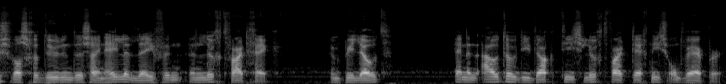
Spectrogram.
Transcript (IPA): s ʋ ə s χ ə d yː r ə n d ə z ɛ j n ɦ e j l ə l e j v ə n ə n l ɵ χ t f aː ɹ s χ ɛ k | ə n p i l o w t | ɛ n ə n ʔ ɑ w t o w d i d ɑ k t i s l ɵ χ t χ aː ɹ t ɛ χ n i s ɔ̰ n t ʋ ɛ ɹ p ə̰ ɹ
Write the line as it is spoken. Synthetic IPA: s ʋ ɑ s χ ə d yː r ə n d ə z ɛ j n ɦ e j l ə l e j v ə n ə n l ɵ χ t f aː ɹ t χ ɛ k | ə n p i l o w t | ɛ n ə n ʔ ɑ w t o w d i d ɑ k t i s l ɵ χ t f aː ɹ t ɛ χ n i s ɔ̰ n t ʋ ɛ ɹ p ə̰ ɹ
